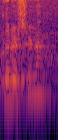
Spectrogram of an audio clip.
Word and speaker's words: कृष्ण: मरा हो जाएगा अ कृष्ण बोलिए तो कृष्ण क में ऋ लगा हुआ है अ मुर्धन स् वो भी आधा अब फिर मुर्धन न है बड़ा कठिन है इसका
